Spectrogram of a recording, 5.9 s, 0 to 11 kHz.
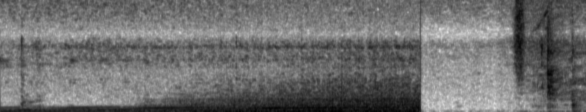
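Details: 1970s Lakewood 20-inch box fan, service and oiling history unknown, started on low speed: a smooth hum climbs steadily in pitch as the blades spin up, no rubbing or rattle, then it is switched off; normal low-speed running.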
